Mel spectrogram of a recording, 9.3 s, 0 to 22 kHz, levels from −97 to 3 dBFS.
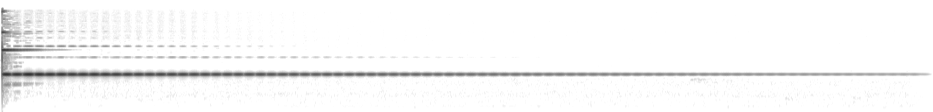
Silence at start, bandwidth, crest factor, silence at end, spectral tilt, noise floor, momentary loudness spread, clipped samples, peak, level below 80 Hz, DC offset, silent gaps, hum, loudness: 0 s; 16 kHz; 24 dB; 2.85 s; 9 dB/octave; -65 dBFS; 25 LU; under 0.1%; -6 dBFS; under -90 dBFS; under 0.1%; none; none; -26 LUFS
